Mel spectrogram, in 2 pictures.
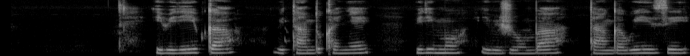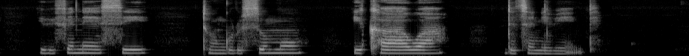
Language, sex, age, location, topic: Kinyarwanda, female, 18-24, Kigali, health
